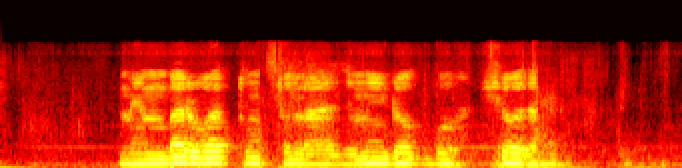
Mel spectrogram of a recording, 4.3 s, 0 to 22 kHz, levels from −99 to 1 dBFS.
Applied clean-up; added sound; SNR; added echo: neural separator model SepFormer DNS4.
